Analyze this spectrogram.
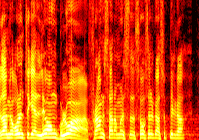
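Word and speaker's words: Bloy: 그 다음 두 번째는 레옹 블로아, 영어로는 블로이지만 이게 블라는 사람이니까 블로아 이렇게 읽어야 맞습니다.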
